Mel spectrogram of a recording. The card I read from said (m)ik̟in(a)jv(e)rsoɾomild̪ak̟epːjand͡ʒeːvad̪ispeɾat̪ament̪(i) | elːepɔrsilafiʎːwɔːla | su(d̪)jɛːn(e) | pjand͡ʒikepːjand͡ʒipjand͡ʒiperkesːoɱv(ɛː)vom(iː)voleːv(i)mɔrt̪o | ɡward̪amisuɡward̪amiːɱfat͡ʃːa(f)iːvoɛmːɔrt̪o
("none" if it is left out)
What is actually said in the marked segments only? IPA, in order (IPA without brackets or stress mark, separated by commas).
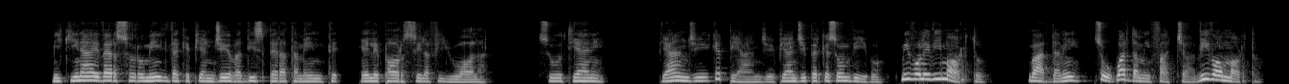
m, a, ɛ, e, t̪, i, iː, i, i, v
